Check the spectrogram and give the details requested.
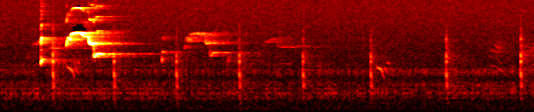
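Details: A palm cockatoo drums as part of its courtship display to attract a mate: sharp, hollow taps, evenly spaced a little under a second apart, about nine in all, with high whistled notes near the start.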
